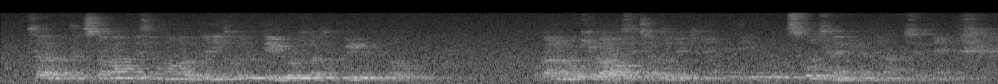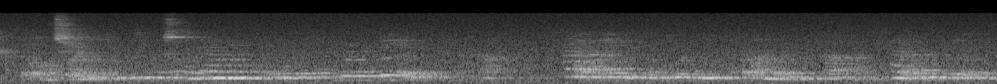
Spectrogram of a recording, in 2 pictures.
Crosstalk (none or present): present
